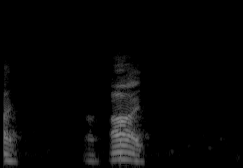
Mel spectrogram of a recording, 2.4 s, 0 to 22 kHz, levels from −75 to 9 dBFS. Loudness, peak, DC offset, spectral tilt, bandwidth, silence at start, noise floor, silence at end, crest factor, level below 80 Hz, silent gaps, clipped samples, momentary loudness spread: -36 LUFS; -18 dBFS; under 0.1%; -3 dB/octave; 7.6 kHz; 0.05 s; -76 dBFS; 1 s; 22 dB; -78 dBFS; none; under 0.1%; 24 LU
